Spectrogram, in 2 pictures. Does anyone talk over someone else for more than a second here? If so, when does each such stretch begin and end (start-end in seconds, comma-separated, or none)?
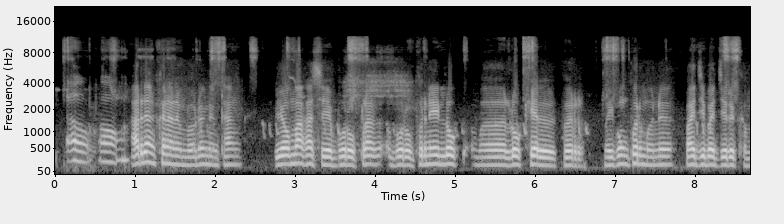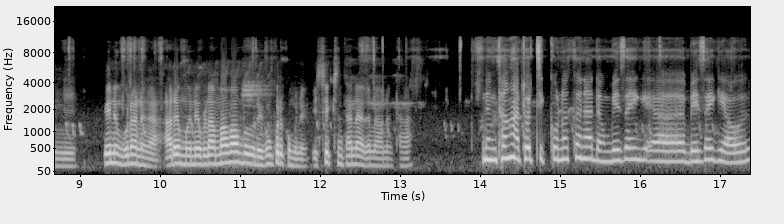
none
